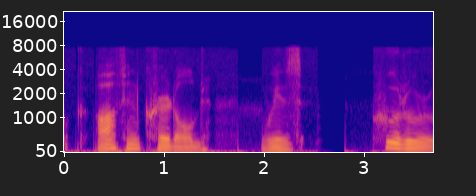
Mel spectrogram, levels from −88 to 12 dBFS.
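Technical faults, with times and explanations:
0.12–0.14 s, sound dropped by the voice detector: the sender's detector likely mistook sound for background and stopped sending, so 20 ms became steady noise, losing about 10 ms.
1.74–1.98 s and 2.81–3.09 s, comfort noise in place of the background: transmission likely paused in silence, and the receiver filled the gaps with featureless synthetic noise about 2 dB and 4 dB quieter.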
